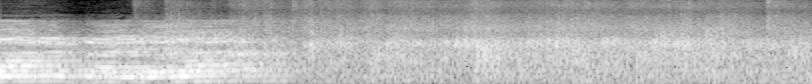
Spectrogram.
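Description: Applause from a school gathering honoring a principal, a burst of clapping that rises under a sustained voice and then thins to a steady patter, moderately loud and nearby.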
